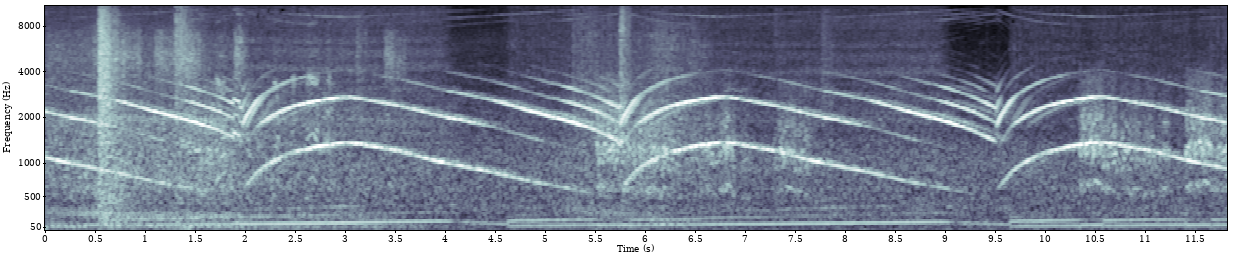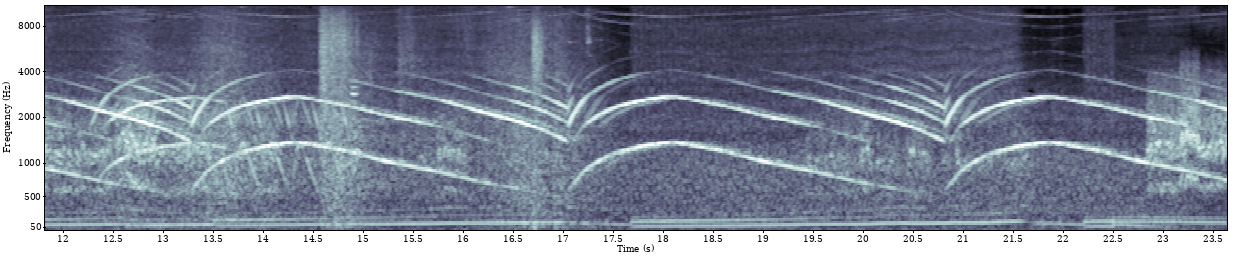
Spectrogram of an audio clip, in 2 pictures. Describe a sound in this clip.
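A vehicle engine hums steadily while driving.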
